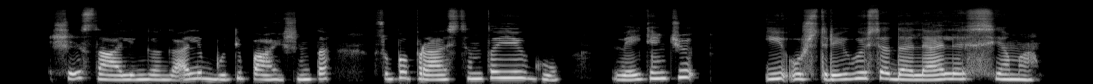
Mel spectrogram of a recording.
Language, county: Lithuanian, Vilnius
